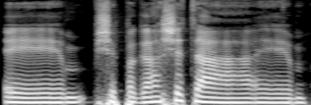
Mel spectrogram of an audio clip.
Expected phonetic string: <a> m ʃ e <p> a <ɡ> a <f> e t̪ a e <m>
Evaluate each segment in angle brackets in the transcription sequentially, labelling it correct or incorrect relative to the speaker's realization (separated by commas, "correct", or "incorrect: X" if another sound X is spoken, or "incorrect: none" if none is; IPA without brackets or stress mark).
incorrect: e, correct, correct, incorrect: ʃ, correct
